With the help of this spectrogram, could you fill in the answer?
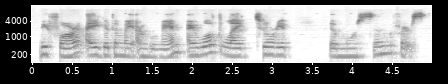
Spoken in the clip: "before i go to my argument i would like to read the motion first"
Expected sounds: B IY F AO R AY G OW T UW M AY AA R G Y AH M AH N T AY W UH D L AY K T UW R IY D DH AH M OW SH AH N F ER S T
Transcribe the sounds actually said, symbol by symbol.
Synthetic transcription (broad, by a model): B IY F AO R AY G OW T UW M AY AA R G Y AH M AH N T AY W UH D L AY K T UW R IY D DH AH M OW S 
